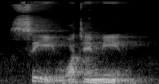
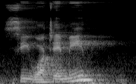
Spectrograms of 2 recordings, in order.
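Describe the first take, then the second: First: Falling tune through "See what I mean", like a statement; simple sentence pitch. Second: Question pitch. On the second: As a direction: lift "mean" sharply to ask it. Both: Shown as a demonstration. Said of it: "or it's a question".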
